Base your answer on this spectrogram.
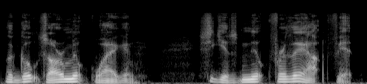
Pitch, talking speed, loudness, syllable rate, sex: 105 Hz, 165 wpm, -17 LUFS, 4.9 syllables/s, male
